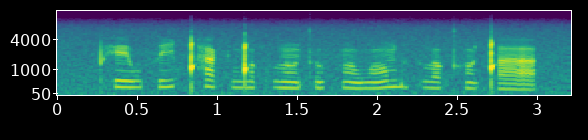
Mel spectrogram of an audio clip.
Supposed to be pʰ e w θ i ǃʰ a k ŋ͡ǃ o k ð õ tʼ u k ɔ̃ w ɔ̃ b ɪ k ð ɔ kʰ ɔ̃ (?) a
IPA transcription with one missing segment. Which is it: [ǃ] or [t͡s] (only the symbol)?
ǃ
